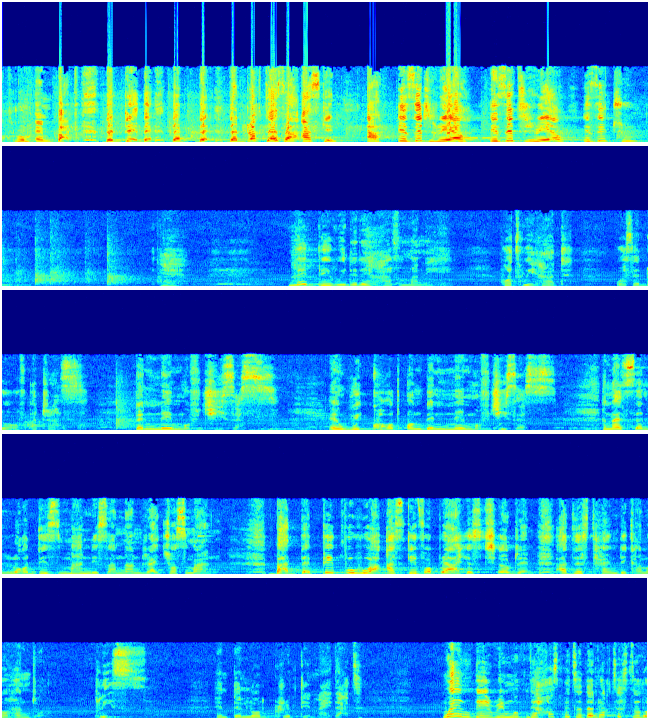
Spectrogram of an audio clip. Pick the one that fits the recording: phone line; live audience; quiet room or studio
live audience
